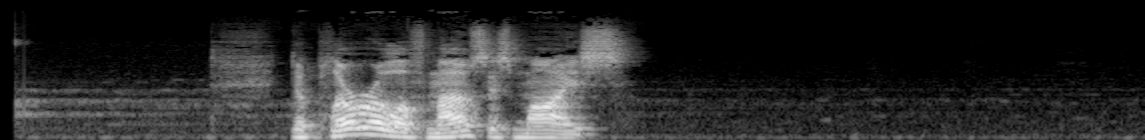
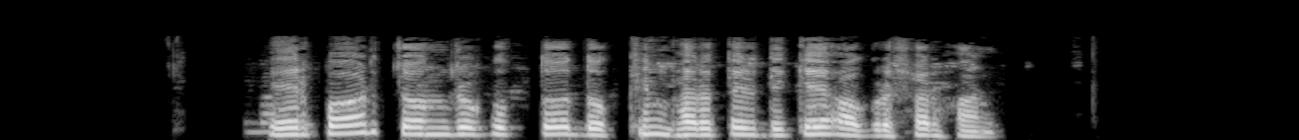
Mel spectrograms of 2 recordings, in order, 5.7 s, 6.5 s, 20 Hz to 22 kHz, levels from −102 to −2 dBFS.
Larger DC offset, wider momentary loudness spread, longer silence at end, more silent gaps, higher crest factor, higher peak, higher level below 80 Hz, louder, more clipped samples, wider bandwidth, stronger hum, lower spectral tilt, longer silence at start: neither; first, 16 LU vs 6 LU; first, 2.65 s vs 1.55 s; second, none vs 1.91-1.95 s, 2.64-2.69 s, 3.09-3.13 s; about the same, 20 dB vs 18 dB; about the same, -2 dBFS vs -2 dBFS; about the same, -60 dBFS vs -62 dBFS; first, -16 LUFS vs -20 LUFS; neither; first, 10.5 kHz vs 7.4 kHz; neither; about the same, -6.5 dB/octave vs -7 dB/octave; first, 1.45 s vs 1.25 s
